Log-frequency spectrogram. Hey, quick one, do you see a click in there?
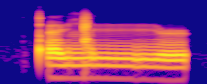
yes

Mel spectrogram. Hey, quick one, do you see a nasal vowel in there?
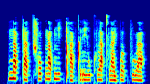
no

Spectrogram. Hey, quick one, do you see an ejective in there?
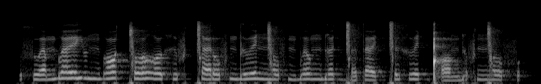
yes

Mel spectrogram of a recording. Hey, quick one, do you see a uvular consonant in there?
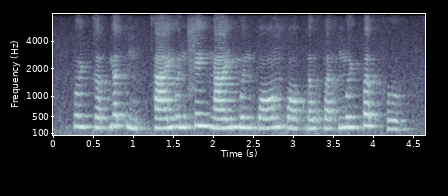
no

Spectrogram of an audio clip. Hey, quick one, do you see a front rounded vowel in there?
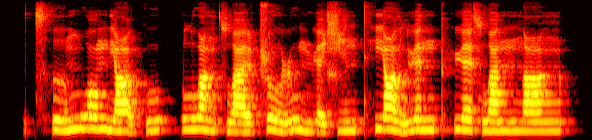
no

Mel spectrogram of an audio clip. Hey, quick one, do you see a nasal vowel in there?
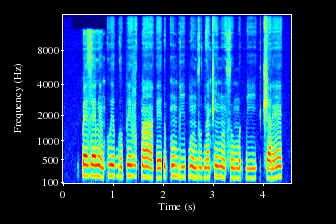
yes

